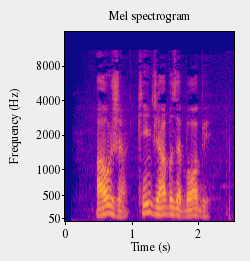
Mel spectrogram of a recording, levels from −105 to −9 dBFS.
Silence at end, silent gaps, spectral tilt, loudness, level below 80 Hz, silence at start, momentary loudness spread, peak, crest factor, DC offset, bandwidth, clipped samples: 0.4 s; none; -6 dB/octave; -31 LUFS; -68 dBFS; 0.45 s; 11 LU; -12 dBFS; 20 dB; under 0.1%; 11.5 kHz; under 0.1%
